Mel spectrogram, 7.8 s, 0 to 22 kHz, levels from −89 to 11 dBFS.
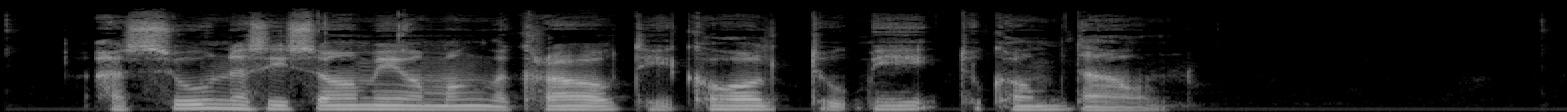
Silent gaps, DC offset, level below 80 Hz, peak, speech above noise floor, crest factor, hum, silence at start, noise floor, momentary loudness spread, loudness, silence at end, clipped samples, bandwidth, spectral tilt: none; under 0.1%; -64 dBFS; -6 dBFS; 46 dB; 22 dB; none; 0.5 s; -72 dBFS; 11 LU; -26 LUFS; 2 s; under 0.1%; 15 kHz; -4 dB/octave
